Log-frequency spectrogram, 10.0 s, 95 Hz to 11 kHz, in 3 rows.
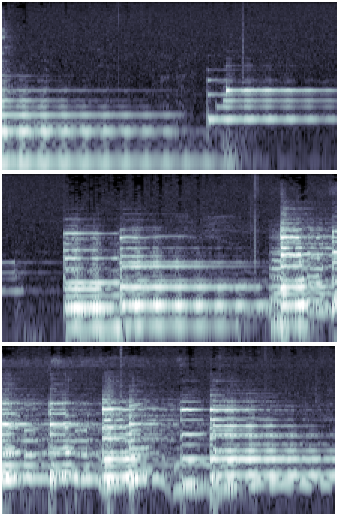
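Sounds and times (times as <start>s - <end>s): keyboard chord ringing: 0.0s - 10.0s.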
